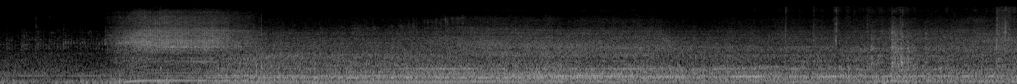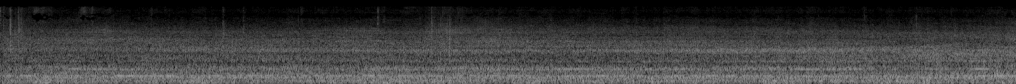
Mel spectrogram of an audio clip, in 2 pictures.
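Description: A steady motor hum with a few held tones, starting about a second in and running evenly.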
